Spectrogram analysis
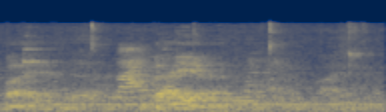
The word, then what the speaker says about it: Baila: ahead and did this next number, and I'm gonna let you pronounce it, since I can't pronounce it. Okay, so it's Bahia? Bahia.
